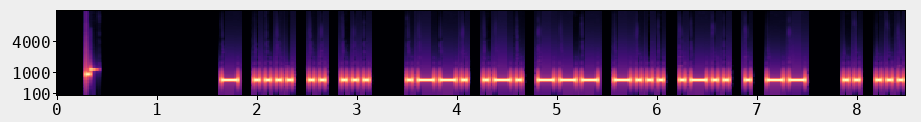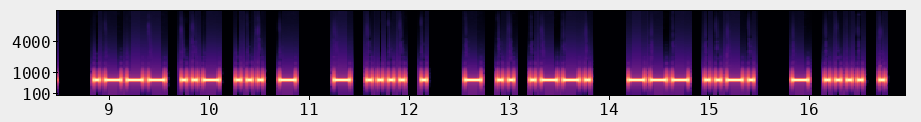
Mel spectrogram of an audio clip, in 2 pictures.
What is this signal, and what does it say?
Morse code, heard as a keyed tone, about 22 wpm, 700 Hz. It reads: THIS PROBLEM IS JUST THE TIP OF THE
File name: Sentences with 7-Word Phrases - 22wpm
